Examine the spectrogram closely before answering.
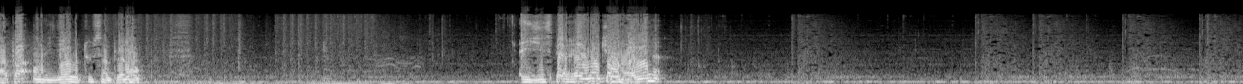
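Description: Rifle shots fire in short bursts.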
